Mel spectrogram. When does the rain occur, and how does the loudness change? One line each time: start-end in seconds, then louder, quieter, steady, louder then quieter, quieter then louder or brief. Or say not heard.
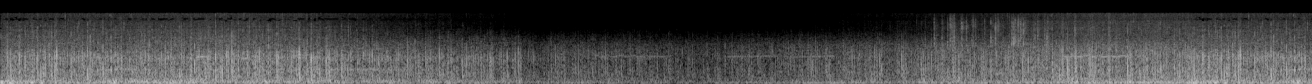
0.0-13.0 quieter then louder.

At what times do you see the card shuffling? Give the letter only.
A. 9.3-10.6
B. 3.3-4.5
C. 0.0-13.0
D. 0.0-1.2
A.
